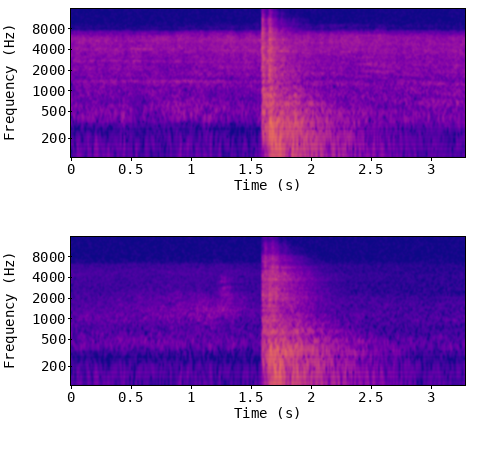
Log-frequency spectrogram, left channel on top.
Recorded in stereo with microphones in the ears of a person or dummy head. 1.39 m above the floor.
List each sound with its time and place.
1.6 s a door slam: 80° left, 2.5 m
